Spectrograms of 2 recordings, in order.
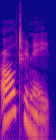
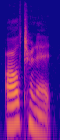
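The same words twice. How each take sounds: First: The last syllable has a full 'ay' vowel. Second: The last syllable has a weak reduced vowel. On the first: It is used as a verb. "a full a sound" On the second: It is used as a noun or adjective. "completely reduced to mt"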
